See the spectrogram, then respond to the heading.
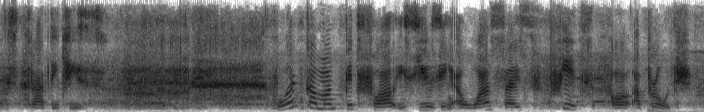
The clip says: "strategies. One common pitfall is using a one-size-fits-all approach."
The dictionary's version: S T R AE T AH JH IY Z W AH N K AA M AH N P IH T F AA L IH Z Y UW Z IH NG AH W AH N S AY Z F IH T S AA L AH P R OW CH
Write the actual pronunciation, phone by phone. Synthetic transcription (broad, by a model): S T R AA T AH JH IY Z W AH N K AA M AH N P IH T F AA L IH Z Y UW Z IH NG AH W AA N S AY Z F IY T AA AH P R OW CH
